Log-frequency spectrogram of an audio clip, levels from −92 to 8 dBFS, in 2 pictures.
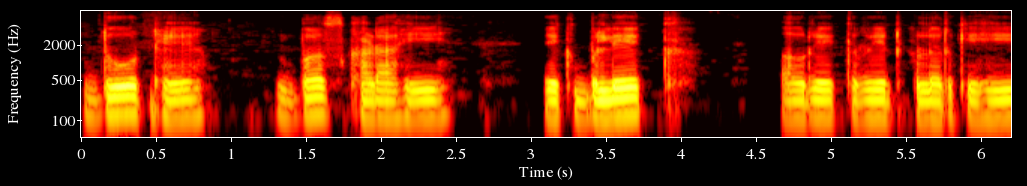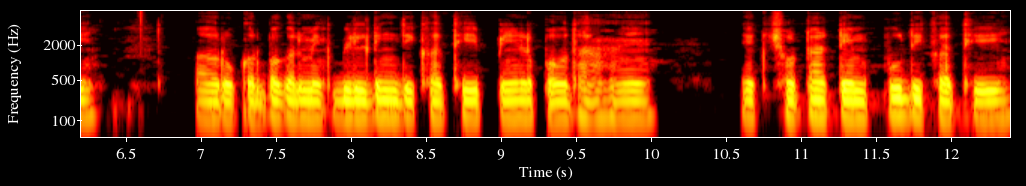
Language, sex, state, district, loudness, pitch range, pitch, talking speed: Awadhi, male, Chhattisgarh, Balrampur, -19 LUFS, 110-120 Hz, 110 Hz, 145 wpm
